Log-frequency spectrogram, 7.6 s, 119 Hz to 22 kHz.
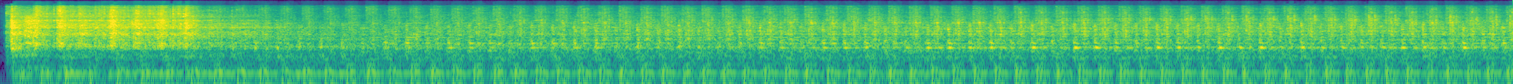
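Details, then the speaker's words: Polaris Sportsman 400 single-cylinder with a budget 500cc big bore kit, about 200–300 miles since the kit: dry metallic clatter over each firing at about three beats a second; the rattle persists after replacing the timing chain, tensioner and starter bendix, cause not found. "i've replaced timing chain timing chain tensioner that's up under there and i mean it just it just rattles but it seems to keep going"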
